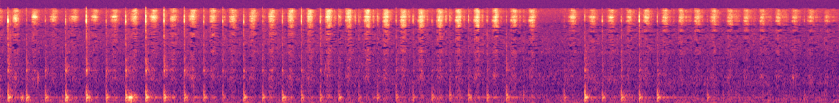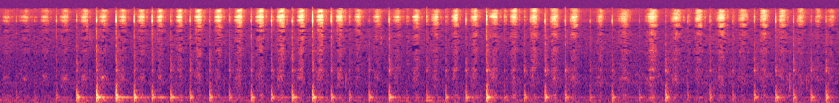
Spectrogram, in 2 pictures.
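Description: Faint scratching of a Faber-Castell Polychromos coloured pencil on hot-press watercolour paper, in quick, short, repeated shading strokes, with a pause of a few seconds about halfway through.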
